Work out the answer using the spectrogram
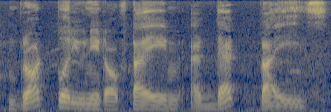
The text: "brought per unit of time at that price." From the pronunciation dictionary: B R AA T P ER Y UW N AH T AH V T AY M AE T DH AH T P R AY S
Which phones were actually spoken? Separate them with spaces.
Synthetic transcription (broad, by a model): B R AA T P ER Y UW N AH T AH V T AY M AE T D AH T P R AY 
